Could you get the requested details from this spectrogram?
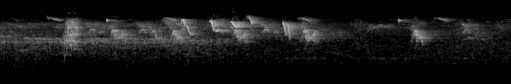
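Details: Saffron finch song of high, bright chirps and fast squeaky trills, dense in the middle then thinning to a few separated notes, with a light background hiss.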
